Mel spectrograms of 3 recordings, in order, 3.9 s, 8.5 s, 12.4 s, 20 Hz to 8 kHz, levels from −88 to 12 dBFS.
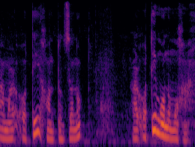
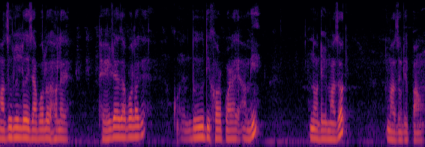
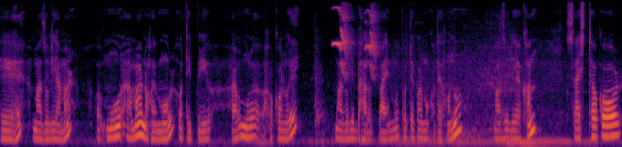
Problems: background sounds at intervals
